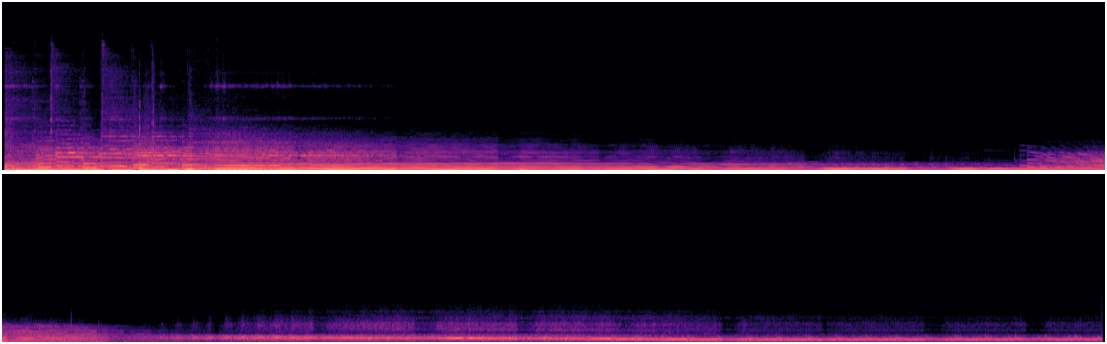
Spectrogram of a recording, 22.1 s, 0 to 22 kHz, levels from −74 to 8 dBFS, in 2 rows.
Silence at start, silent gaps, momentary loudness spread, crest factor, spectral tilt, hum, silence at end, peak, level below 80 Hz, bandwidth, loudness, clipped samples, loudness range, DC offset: 0 s; none; 14 LU; 20 dB; -8 dB/octave; none; 0.05 s; 0 dBFS; -30 dBFS; 11.5 kHz; -20 LUFS; under 0.1%; 13 LU; under 0.1%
